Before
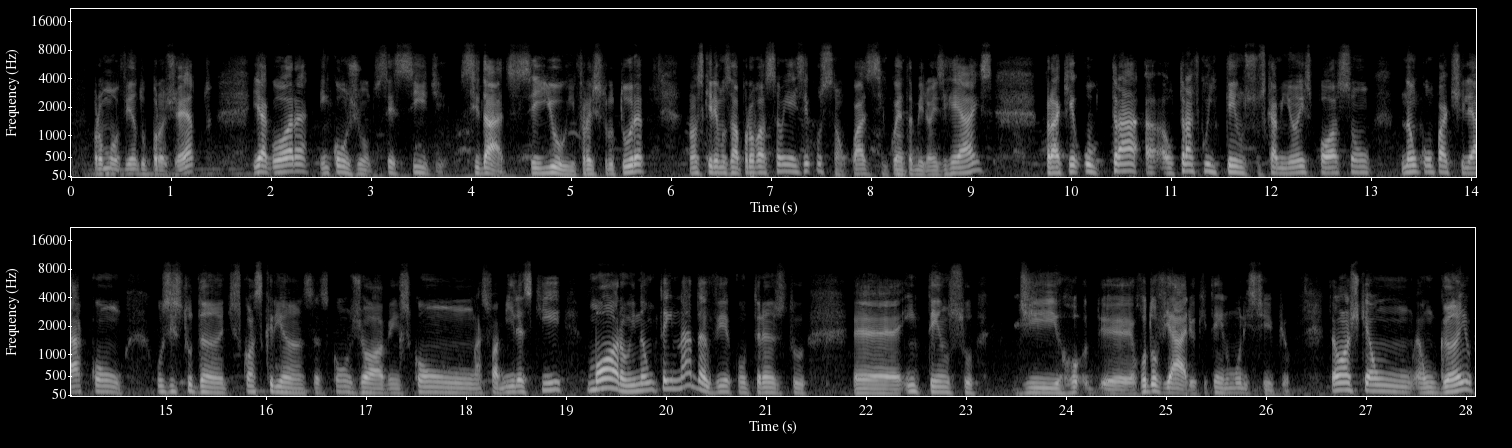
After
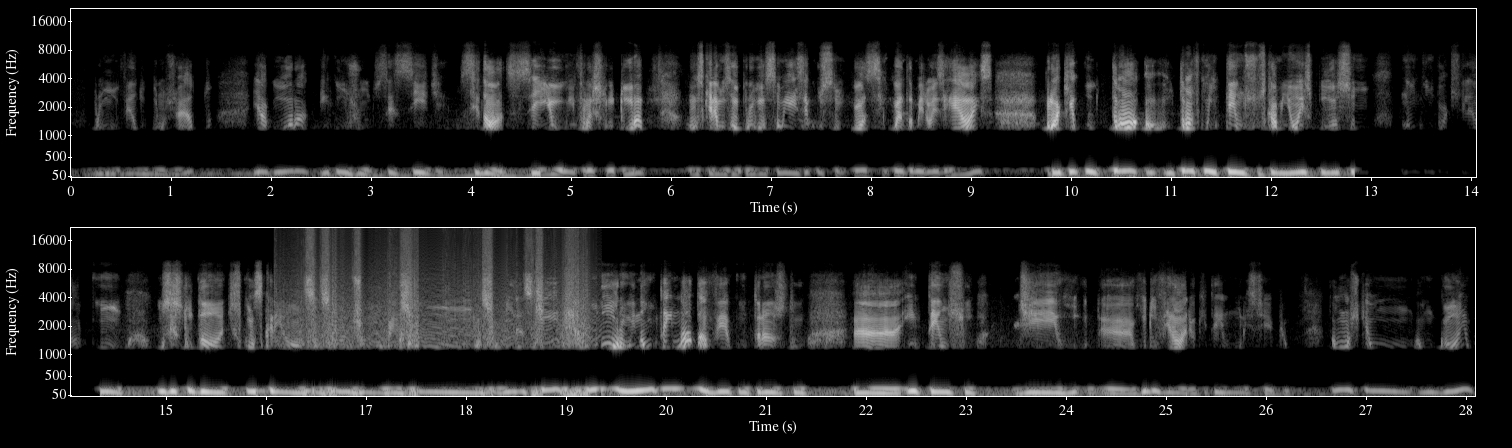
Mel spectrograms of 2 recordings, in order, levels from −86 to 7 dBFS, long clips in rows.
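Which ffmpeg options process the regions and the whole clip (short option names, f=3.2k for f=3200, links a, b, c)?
-filter_complex "[0:a]asettb=1/sr,asplit=3[a][b][c];[a]atrim=end=4.694[d];[b]atrim=start=4.69:end=9.82,asetpts=PTS-STARTPTS,afade=t=in:d=0.004:c=qsin,afade=t=out:st=5.126:d=0.004:c=qsin,highpass=f=260:w=0.5412,highpass=f=260:w=1.3066,equalizer=f=2.4k:w=7:g=9,afreqshift=-35[e];[c]atrim=start=9.816[f];[d][e]acrossfade=d=0.004:c1=hsin:c2=qsin[g];[g][f]acrossfade=d=0.004:c1=qsin:c2=hsin,asettb=1/sr,asplit=3[h][i][j];[h]atrim=end=12.834[k];[i]atrim=start=12.83:end=14.35,asetpts=PTS-STARTPTS,afade=t=in:d=0.004:c=qsin,afade=t=out:st=1.516:d=0.004:c=qsin,highpass=f=920:p=1,aderivative,acompressor=threshold=-59dB:ratio=10:attack=3.2:release=140:knee=1:detection=peak[l];[j]atrim=start=14.346[m];[k][l]acrossfade=d=0.004:c1=hsin:c2=qsin[n];[n][m]acrossfade=d=0.004:c1=qsin:c2=hsin,asettb=1/sr,asplit=3[o][p][q];[o]atrim=end=16.084[r];[p]atrim=start=16.08:end=19.36,asetpts=PTS-STARTPTS,afade=t=in:d=0.004:c=qsin,afade=t=out:st=3.276:d=0.004:c=qsin,aeval=exprs='val(0)+0.5*0.0266*sgn(val(0))':c=same,acompressor=threshold=-34dB:ratio=12:attack=3.2:release=140:knee=1:detection=peak[s];[q]atrim=start=19.356[t];[r][s]acrossfade=d=0.004:c1=hsin:c2=qsin[u];[u][t]acrossfade=d=0.004:c1=qsin:c2=hsin,afftfilt=real='re*(1-between(b*sr/4096,200,1200))':imag='im*(1-between(b*sr/4096,200,1200))':win_size=4096:overlap=0.75,highshelf=f=5.6k:g=-6,dynaudnorm=f=270:g=31:m=16dB,volume=2dB"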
